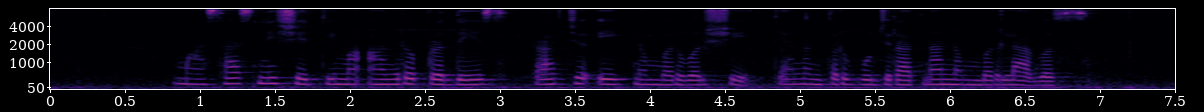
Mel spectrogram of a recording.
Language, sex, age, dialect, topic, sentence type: Marathi, female, 41-45, Northern Konkan, agriculture, statement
